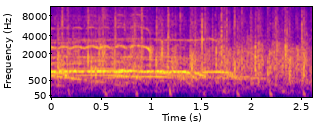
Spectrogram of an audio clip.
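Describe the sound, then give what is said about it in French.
Applause as an ovation for a colleague: dense, steady clapping from many hands throughout, loud and even, with no talk over it. “Mesdames et messieurs, une ovation pour monsieur François Porcheron.”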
